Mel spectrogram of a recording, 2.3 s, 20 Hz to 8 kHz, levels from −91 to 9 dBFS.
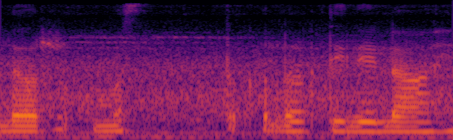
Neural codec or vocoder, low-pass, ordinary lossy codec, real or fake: none; 7.2 kHz; none; real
